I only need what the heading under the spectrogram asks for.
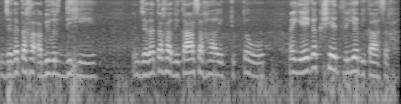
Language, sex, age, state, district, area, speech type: Sanskrit, male, 18-30, Andhra Pradesh, Chittoor, rural, spontaneous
